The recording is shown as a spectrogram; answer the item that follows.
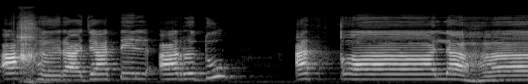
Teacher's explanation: खा हलक के ऊपर वाले हिस्से से अदा होगा और खा हरूफ मुस्तालिया यानी मोटा हरूफ भी है, इसको मोटे लहजे में भी पढ़ना है और हलक के ऊपर वाले हिस्से से अदा करना है।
